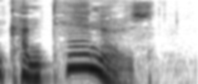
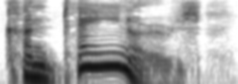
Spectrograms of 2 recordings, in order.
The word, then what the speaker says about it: containers: containers 不要念成 containers， a 的音 containers，像飞机叫 plane，不要念成 plan、 yeah。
